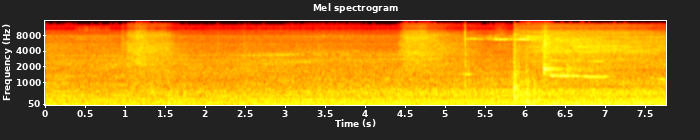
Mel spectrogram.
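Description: A TER Languedoc-Roussillon electric multiple unit stands at the platform with its onboard equipment running in a steady drone. About six seconds in comes a sharp clunk, followed by a short high steady tone.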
